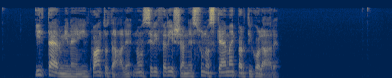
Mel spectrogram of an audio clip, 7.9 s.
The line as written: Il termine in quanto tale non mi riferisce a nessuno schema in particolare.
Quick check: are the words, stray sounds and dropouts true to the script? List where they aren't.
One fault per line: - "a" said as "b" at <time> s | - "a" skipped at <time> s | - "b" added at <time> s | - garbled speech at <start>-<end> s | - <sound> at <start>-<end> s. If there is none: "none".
- "mi" said as "si" at 2.9 s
